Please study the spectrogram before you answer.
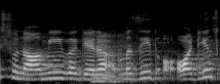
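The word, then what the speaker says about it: tsunami: देखिए जो सादा अल्फाज़ तो ये है कि सुनामी में अक्सर लोग गलती कर जाते हैं कि एस से बोल देते हैं। एस तो है नहीं टी है स्टार्टिंग और टी साइलेंट होता है और सुनामी ये सबसे बेसिक मैंने बता दिया सादा अल्फाज़ में।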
